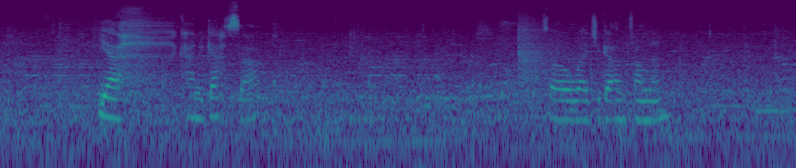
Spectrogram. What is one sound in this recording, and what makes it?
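A teenage girl talks quietly with a friend at close range.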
